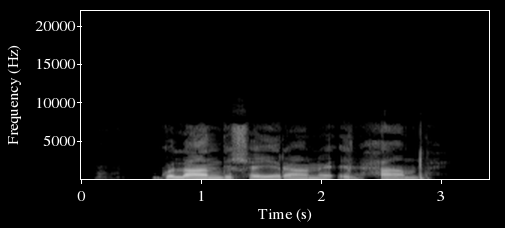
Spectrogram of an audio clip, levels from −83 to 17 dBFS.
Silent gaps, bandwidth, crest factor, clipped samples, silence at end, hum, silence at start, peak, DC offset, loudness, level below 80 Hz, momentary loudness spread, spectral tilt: none; 7.6 kHz; 20 dB; under 0.1%; 0.55 s; none; 0.7 s; 0 dBFS; under 0.1%; -19 LUFS; -54 dBFS; 17 LU; -6.5 dB/octave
